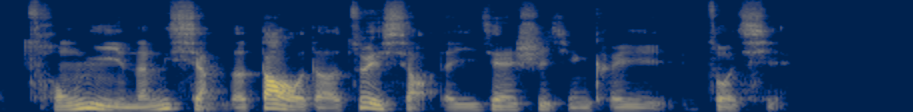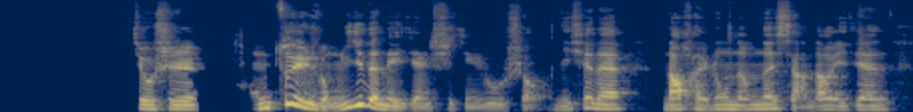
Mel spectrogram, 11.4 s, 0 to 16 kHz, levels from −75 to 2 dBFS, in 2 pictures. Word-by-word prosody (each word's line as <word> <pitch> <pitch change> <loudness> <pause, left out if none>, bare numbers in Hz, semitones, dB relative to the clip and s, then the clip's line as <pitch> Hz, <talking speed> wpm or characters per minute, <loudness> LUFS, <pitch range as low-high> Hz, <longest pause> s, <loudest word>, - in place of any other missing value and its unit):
从 110 +9 -5
你 110 -11 -2
能 90 +10 -6
想 140 0 -4
得 - - -7
到 - - +4
的 80 -1 -7
最 80 - -2
小 - - -4
的 - - -11
一 90 +1 -11
件 100 +2 -7
事 - - -8
情 80 0 -15
可 - - -13
以 85 -2 -12 0.2
做 - - -7
起。 - - -7 1.7
就 130 -1 +2
是， 125 -2 +3 0.4
从 155 - +3
最 275 - +8
容 110 -7 +2
易 240 +8 +8
的 - - +8
那 105 -5 +2
件 95 -1 -4
事 95 - -7
情 85 - -12
入 90 +1 -8
手。 80 - -9
你 105 - -9
现 165 +4 -1
在 130 -1 +4 0.2
脑 115 0 +7
海 120 -1 0
中 125 +2 -2
能 115 - -1
不 125 - -2
能 130 +1 +2
想 90 -9 -2
到 110 +2 0
一 110 - -4
件， 110 0 -3
110 Hz, 230 characters per minute, -22 LUFS, 90-130 Hz, 1.7 s, 最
